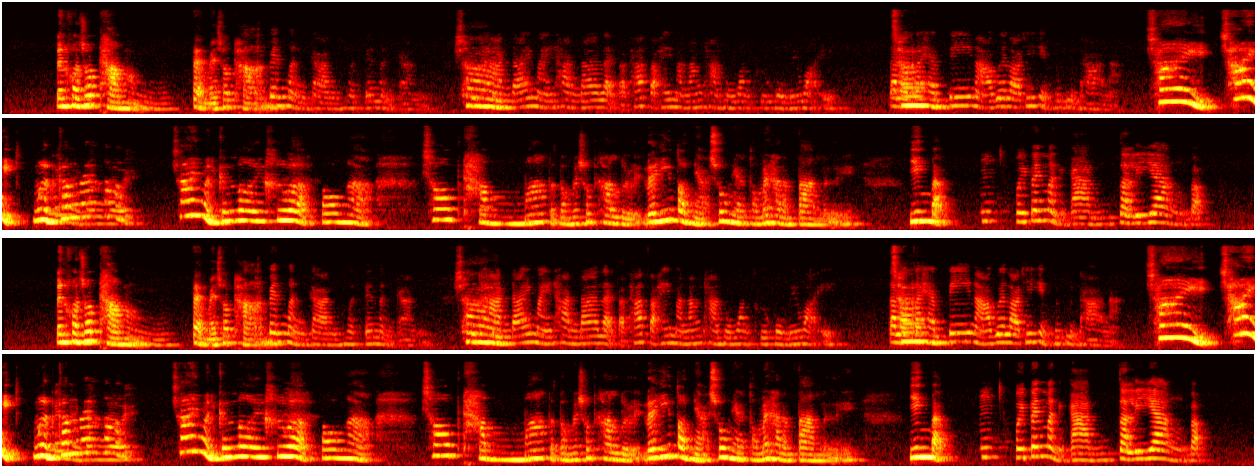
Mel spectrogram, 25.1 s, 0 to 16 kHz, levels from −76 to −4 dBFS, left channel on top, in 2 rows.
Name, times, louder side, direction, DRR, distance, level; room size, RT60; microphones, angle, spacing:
voice 1, 0.5-1.4 1.9-2.8 4.5-5.0 8.9-9.4 11.4-13.7 14.2-21.1 21.6-22.0, right 1 dB, 15° right, 0.4 m, -20 dB
voice 2, 1.2-1.7 2.5-4.3 4.7-8.4 8.9-11.2 13.0-13.8 15.3-15.5 22.3-24.5, right 3 dB, 70° right, 0.6 m, -31 dB
2.6 x 2.5 x 2.3 m
head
